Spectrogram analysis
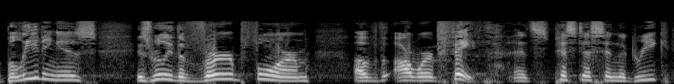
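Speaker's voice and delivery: normal talking voice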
